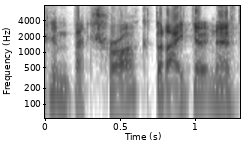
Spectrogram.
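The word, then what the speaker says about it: Batroc: uh he's French villain theory has the right pronunciation can you say it one more time for me uh betro betrock okay that sounds way cooler than bat rockat Rock the Batman spinoff yeah right he's a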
